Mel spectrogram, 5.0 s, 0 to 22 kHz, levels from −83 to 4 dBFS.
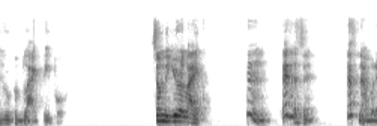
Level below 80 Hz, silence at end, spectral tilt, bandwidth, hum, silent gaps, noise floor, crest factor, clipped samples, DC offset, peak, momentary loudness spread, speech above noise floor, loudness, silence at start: -58 dBFS; 0 s; -5.5 dB/octave; 12 kHz; none; none; -89 dBFS; 20 dB; under 0.1%; under 0.1%; -6 dBFS; 20 LU; 65 dB; -24 LUFS; 0 s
